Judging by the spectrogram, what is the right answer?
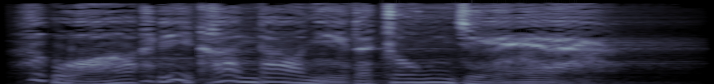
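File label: attack, Chinese; Dota 2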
